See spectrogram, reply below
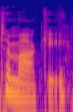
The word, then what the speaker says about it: Tamaki: I don't know if I'm pronouncing that right. – Tamaki. – Tamaki. Yeah.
